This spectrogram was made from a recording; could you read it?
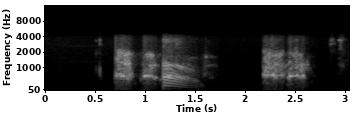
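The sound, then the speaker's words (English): A small dog yaps: a quick run of sharp, high barks, one stretched into a yelp, then a short pause and two more barks. “Hey, that sound like a small dog too.”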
